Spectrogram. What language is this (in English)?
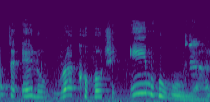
Hebrew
